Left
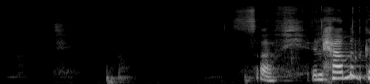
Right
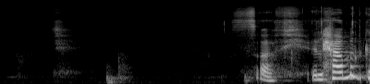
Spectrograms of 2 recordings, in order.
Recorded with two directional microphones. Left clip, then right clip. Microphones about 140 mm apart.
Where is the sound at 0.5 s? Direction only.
35° right (ahead or behind).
